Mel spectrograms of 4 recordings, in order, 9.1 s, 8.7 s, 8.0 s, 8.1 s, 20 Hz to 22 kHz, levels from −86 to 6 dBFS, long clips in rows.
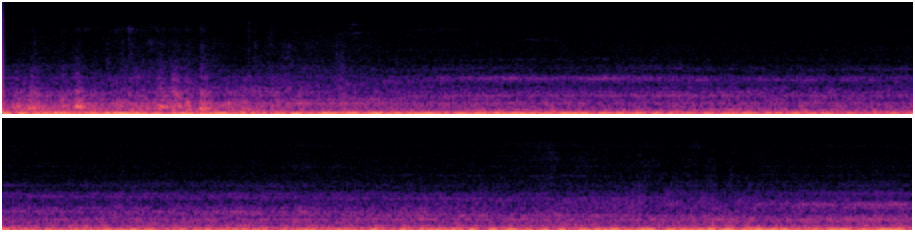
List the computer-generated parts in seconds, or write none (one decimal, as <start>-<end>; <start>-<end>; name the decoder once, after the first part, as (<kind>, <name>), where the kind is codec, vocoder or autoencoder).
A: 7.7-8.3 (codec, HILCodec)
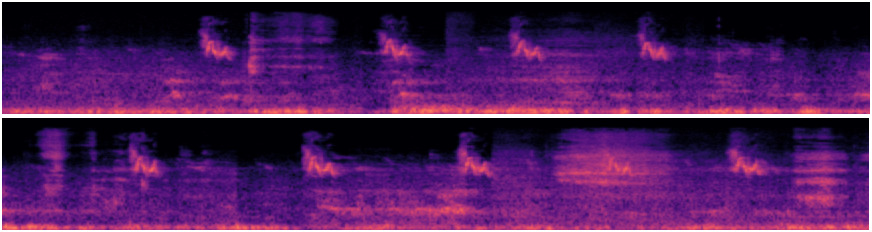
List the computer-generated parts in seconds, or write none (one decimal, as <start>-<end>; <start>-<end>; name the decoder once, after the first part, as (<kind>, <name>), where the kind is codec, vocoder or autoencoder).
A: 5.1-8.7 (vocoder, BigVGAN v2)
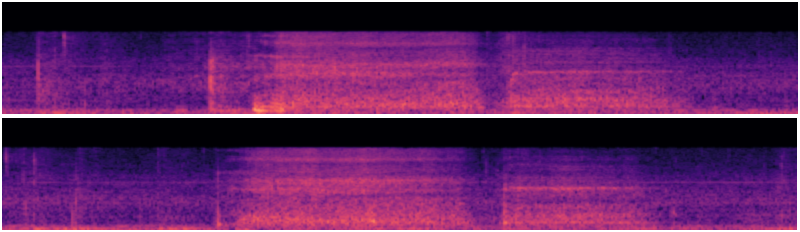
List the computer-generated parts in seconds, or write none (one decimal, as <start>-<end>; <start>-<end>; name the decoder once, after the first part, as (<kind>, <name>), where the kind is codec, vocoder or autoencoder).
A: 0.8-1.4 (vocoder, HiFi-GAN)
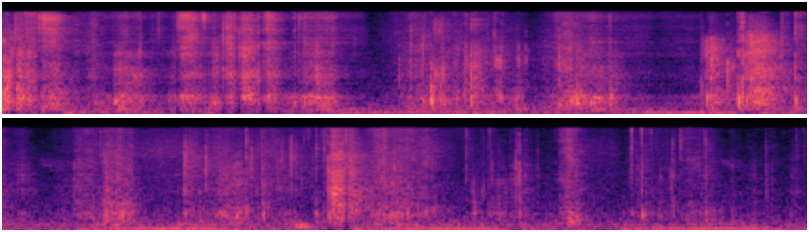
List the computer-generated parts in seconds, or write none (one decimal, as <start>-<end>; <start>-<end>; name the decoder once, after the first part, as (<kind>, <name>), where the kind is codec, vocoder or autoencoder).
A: 0.5-1.8 (codec, SNAC); 2.9-3.5

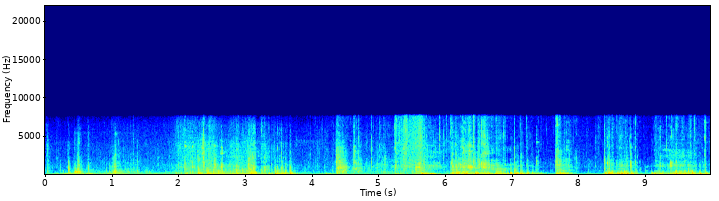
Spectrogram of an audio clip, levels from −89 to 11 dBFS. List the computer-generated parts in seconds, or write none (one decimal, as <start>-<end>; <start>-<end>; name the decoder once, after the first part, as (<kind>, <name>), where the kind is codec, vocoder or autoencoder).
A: 6.3-7.1 (codec, SNAC)

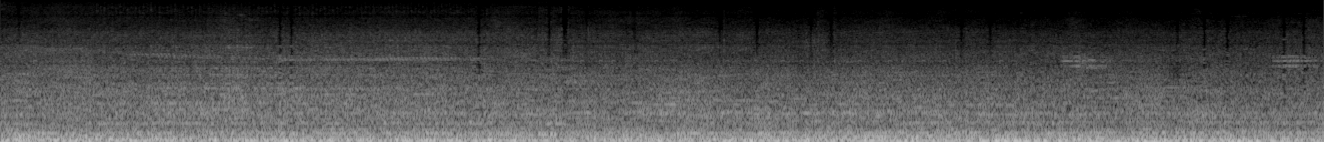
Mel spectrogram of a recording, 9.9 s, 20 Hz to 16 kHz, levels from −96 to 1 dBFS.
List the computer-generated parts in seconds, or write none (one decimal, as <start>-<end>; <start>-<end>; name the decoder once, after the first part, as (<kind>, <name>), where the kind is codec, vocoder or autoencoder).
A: 0.0-0.7 (codec, SNAC); 3.8-7.6; 8.1-8.9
